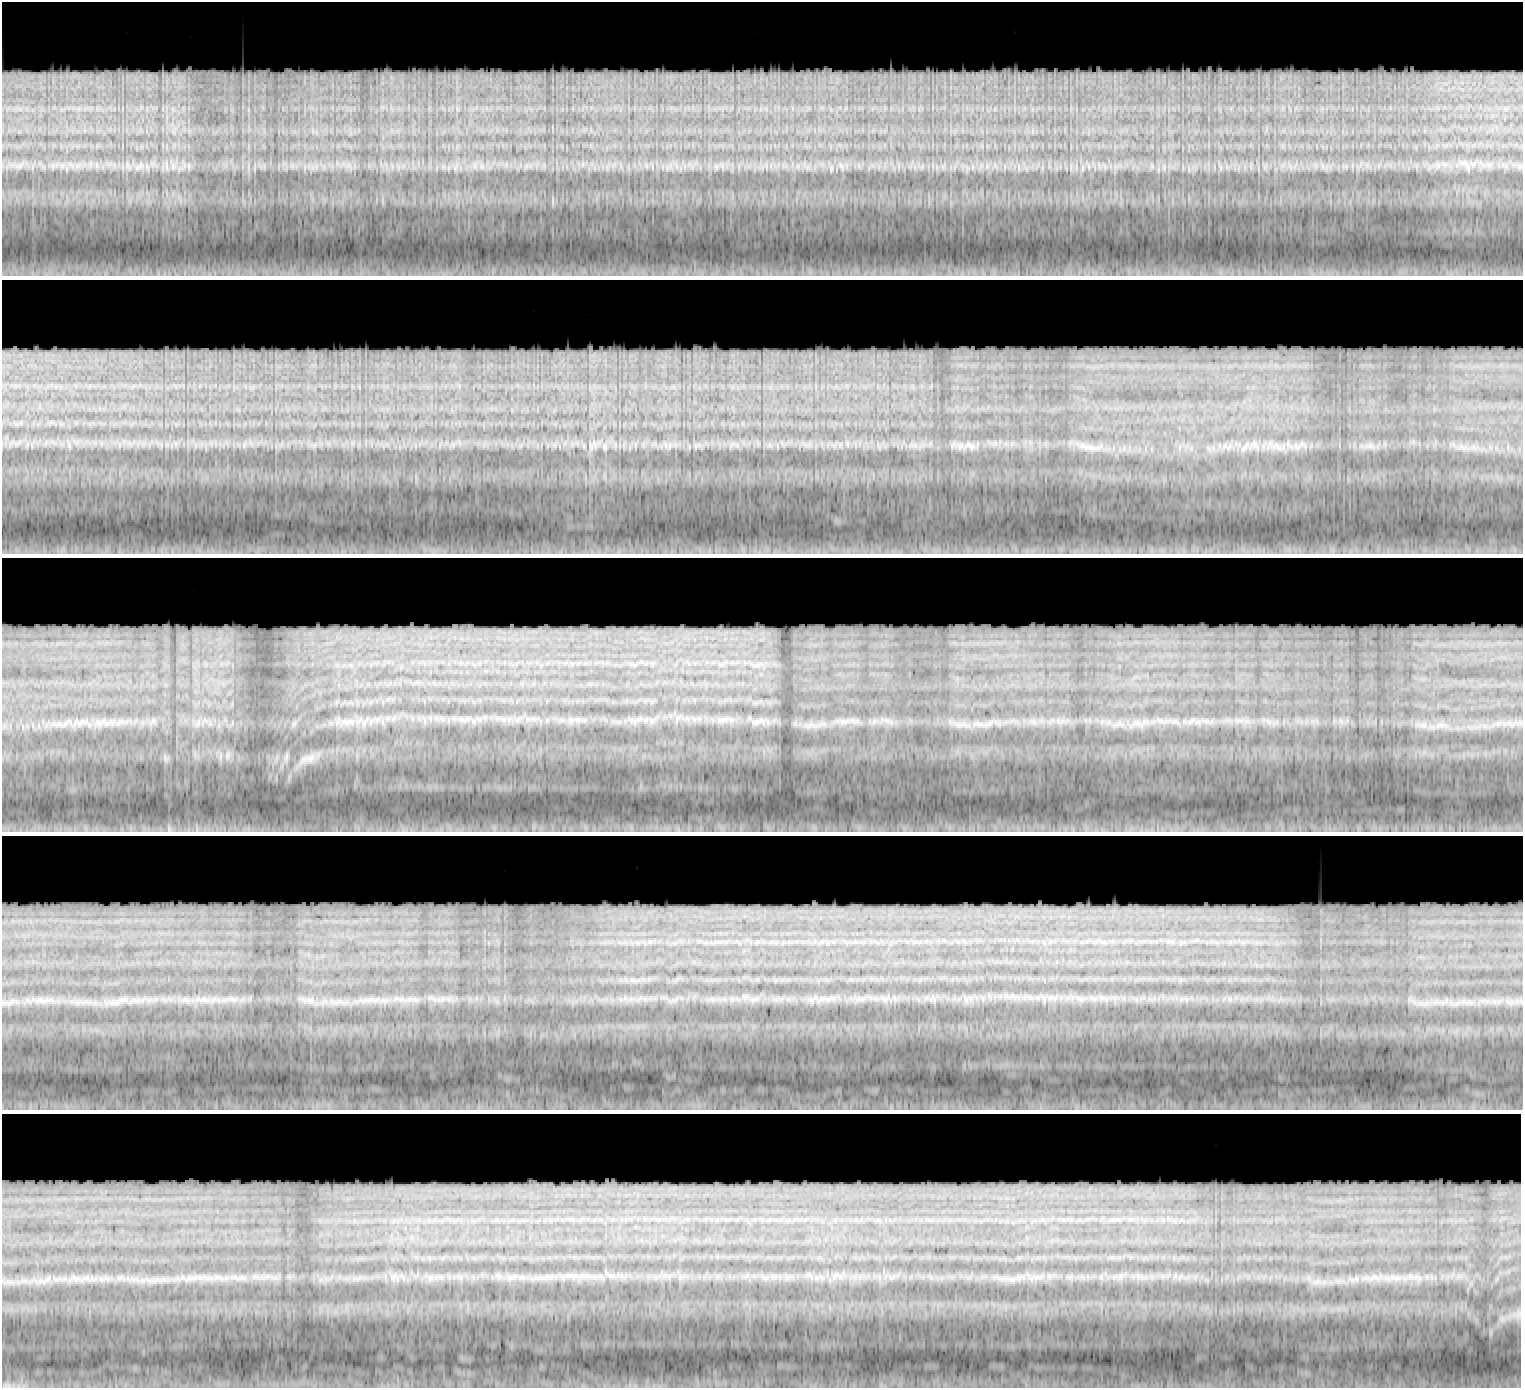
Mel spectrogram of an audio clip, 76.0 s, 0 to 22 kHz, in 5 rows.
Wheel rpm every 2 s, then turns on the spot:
170, 170, 170, 170, 170, 170, 160, 160, 170, 170, 170, 160, 170, 160, 160, 170, 120, 160, 170, 160, 160, 170, 160, 170, 160, 170, 170, 160, 170, 170, 160, 170, 160, 170, 170, 170, 160, 160.
none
